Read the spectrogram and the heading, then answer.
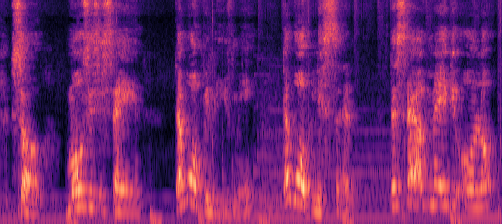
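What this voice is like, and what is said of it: Birmingham English accent. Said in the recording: “my Brummie accent”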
